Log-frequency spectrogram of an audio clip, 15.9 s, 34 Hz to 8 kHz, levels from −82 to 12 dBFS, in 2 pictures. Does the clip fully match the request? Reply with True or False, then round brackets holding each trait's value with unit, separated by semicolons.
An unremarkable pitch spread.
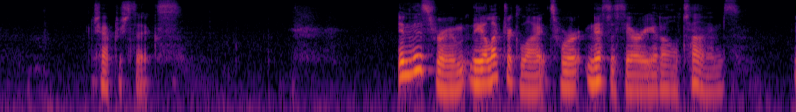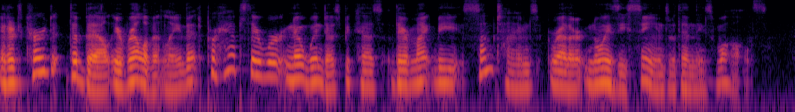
False (5.8 semitones)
